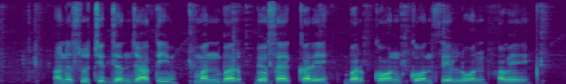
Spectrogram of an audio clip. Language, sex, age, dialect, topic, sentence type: Chhattisgarhi, male, 25-30, Northern/Bhandar, banking, question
